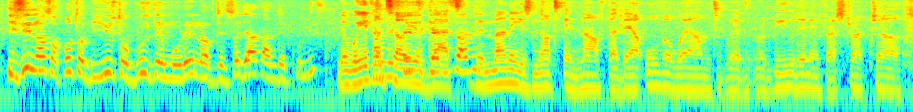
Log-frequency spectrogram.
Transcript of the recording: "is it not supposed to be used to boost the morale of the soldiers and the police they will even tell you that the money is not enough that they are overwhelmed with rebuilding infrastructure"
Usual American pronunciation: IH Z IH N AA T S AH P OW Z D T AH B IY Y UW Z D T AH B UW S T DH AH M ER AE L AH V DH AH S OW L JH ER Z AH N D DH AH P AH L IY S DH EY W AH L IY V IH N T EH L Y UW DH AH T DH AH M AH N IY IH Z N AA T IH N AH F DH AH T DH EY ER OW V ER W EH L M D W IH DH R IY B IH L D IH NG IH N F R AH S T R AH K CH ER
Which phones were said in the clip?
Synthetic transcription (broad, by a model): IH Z IH N AA T S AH P OW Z T AH B IY Y UW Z T AH B UW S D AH M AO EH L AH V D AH S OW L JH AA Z AH N D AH P AH L IY S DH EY W AH L IY V IH N T EH L Y UW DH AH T DH AH M AH N IY IH Z N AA T IH N AH F DH AH T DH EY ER OW V ER W EH L M D W IH DH R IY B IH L D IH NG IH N F R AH S T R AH K CH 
